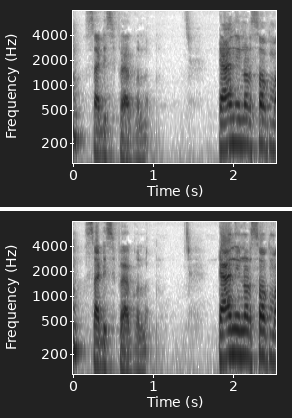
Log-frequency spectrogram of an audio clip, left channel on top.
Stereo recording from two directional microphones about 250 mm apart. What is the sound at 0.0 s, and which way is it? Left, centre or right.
Speech, right.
